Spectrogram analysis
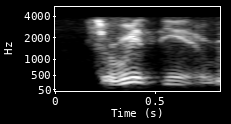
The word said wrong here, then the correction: circadian: rhythms. – Circadian rhythms. There you go.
